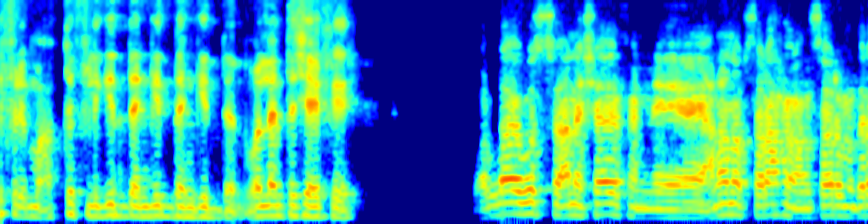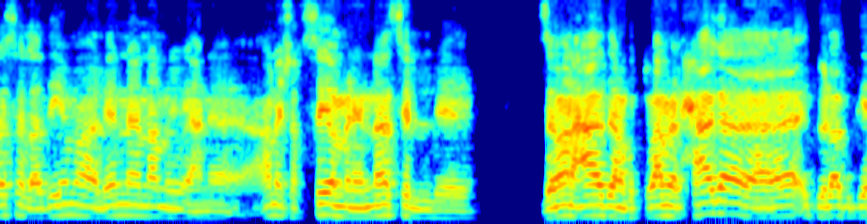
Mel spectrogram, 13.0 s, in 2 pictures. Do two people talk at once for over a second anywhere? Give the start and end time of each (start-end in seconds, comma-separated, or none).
none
